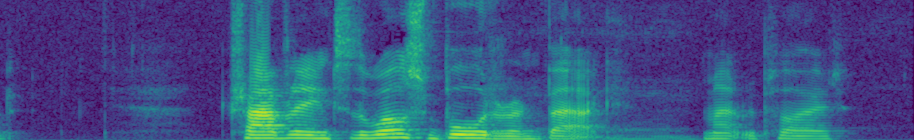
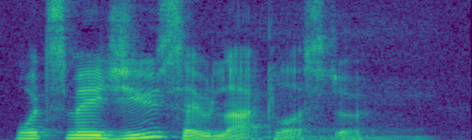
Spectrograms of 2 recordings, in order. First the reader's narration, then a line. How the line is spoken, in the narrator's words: His voice was gentler as he asked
